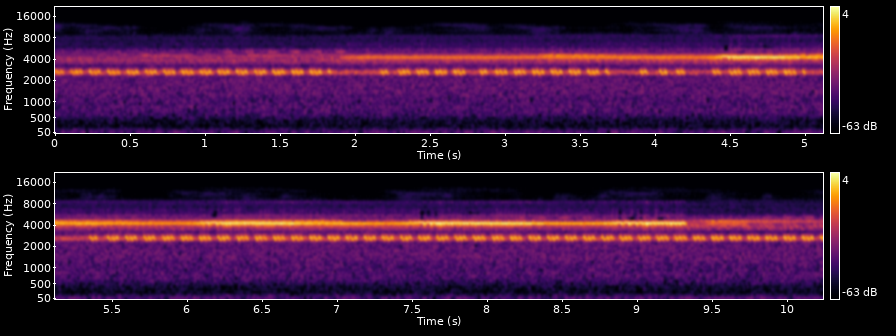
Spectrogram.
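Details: Bell cricket chorus with a rapid, regular high pulse train throughout and a clear, piercing ringing trill that comes in several long surging bursts, separated by brief pauses.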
